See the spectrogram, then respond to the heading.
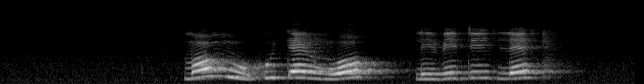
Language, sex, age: Northern Sotho, female, 27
